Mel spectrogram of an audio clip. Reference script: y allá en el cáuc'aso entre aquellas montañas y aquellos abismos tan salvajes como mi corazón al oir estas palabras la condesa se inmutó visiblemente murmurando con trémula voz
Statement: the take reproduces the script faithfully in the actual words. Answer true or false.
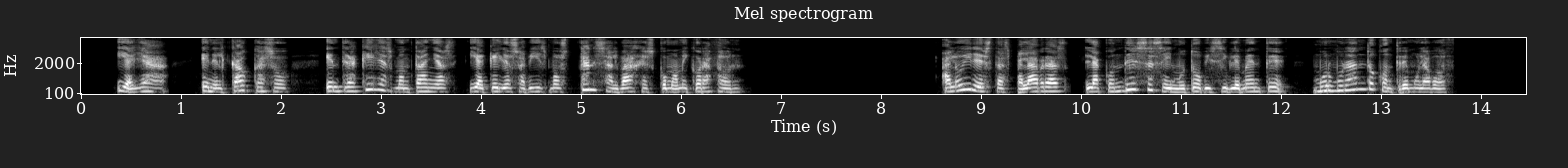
true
